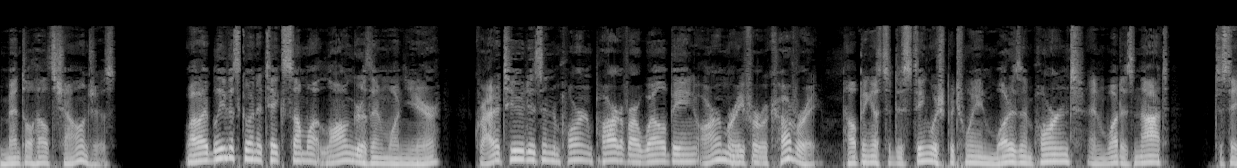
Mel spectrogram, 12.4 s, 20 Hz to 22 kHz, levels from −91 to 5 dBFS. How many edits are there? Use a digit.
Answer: 0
